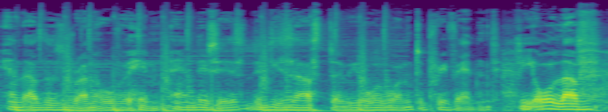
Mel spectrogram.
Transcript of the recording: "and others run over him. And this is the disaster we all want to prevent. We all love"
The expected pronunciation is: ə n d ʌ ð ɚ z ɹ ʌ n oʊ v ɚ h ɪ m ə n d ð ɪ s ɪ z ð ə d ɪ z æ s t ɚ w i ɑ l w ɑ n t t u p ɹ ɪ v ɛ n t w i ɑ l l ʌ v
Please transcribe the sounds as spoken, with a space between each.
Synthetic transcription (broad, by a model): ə n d ʌ ð ɚ z ɹ ʌ n oʊ v ɚ h ɪ m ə n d ð ɪ s ɪ z ð ə d ɪ z æ s t ɚ w i ɑ l w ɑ n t t u p ɹ ɪ v ɛ n t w i ɑ l l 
